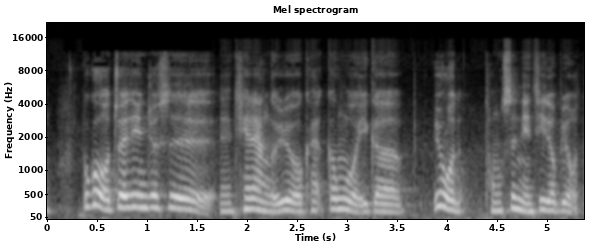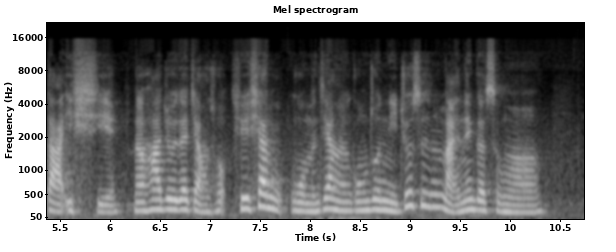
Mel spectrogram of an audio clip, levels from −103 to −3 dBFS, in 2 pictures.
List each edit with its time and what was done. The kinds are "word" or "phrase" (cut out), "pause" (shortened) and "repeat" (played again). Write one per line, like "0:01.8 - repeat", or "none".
0:01.7 - word
0:06.2 - word
0:07.2 - word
